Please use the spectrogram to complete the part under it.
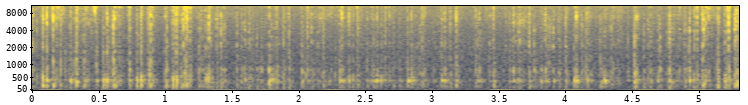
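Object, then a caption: Rigid cardboard box. Fingertips and nails tap rapidly on a hollow, medium, black rigid cardboard box with a barcode sticker. The quiet, uneven patter of soft, dull knocks carries a faint hollow tone around 400 Hz, with bright clicking edges from the nails.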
